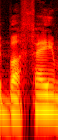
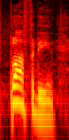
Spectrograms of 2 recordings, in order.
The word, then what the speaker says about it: buffet: Now, that can be pronounced, I buffet my body. He's not buffeting his body, like at the Golden Corral. No, he's buffeting. It means to beat it.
